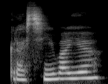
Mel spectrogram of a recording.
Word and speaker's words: красивое: So, for example, in this word, красивое, you pronounce O still like A.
